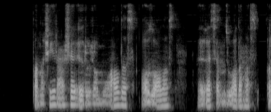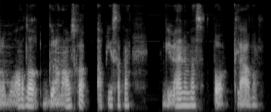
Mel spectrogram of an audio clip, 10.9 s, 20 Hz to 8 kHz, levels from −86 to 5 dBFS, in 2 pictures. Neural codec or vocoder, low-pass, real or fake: vocoder, 22.05 kHz, 80 mel bands, HiFi-GAN; 7.2 kHz; fake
